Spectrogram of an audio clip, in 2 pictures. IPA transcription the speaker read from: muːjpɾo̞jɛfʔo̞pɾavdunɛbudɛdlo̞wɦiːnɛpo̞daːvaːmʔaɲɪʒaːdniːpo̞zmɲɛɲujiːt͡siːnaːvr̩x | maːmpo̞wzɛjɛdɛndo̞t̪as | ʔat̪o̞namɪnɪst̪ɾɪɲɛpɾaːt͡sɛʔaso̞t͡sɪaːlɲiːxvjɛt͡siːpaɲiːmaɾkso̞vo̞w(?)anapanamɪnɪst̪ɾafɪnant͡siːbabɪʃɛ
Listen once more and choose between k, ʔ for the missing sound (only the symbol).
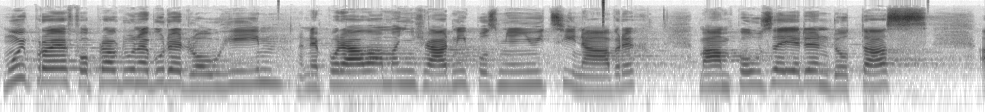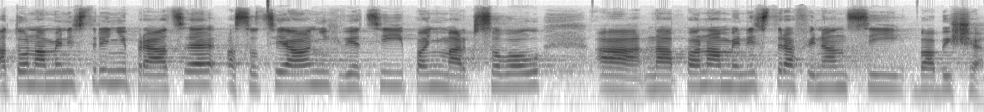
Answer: ʔ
